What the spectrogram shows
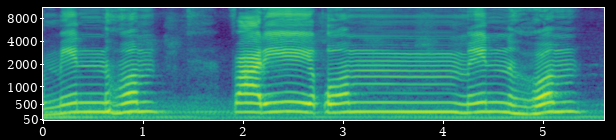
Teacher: ہا حروف حلقی میں سے ہے تو یہاں پہ اظہار کا قاعدہ ہوگا، یعنی کہ ہم نون کو اور ہا کو علیحدہ علیحدہ واضح کر کے پڑھیں گے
